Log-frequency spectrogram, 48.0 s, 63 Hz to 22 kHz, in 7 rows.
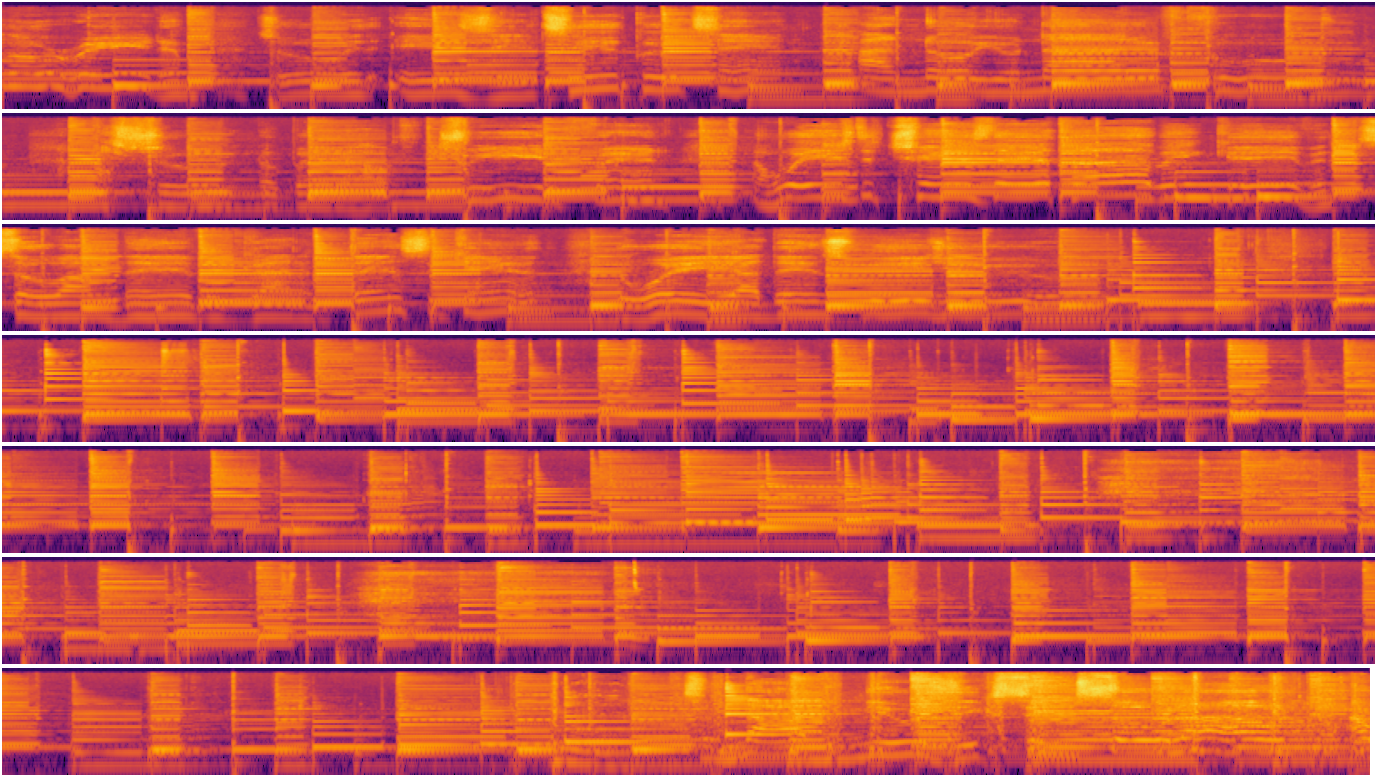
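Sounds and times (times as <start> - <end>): acoustic guitar melody: 0.0 - 48.0.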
